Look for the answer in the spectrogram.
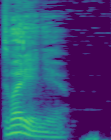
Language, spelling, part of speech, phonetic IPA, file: Russian, творение, noun, [tvɐˈrʲenʲɪje], Ru-творение.ogg
- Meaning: 1. creation, act of creating 2. creation, work 3. creature, being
